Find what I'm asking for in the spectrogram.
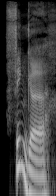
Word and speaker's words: Finger: Gottfried Finger, I guess. In French, it's finger, like your finger on your hand.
